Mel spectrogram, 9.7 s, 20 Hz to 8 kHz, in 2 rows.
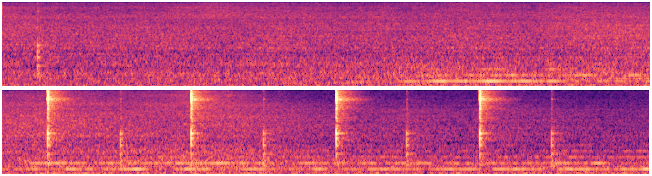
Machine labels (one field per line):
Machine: valve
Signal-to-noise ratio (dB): 6 dB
